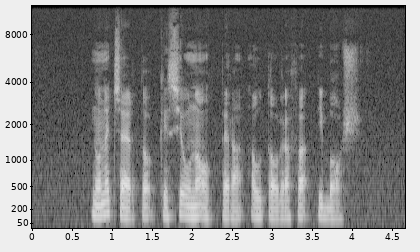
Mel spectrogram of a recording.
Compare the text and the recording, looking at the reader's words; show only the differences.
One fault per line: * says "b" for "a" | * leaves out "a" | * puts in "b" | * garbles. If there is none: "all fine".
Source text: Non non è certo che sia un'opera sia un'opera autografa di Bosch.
* leaves out "non"
* leaves out "sia un'opera"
